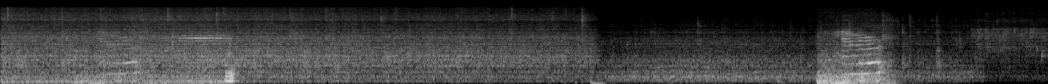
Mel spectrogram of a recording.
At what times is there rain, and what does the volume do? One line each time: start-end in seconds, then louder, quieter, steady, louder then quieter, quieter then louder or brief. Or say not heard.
0.0-10.4 quieter.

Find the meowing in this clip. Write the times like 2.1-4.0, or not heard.
0.7-2.4, 8.2-9.0.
